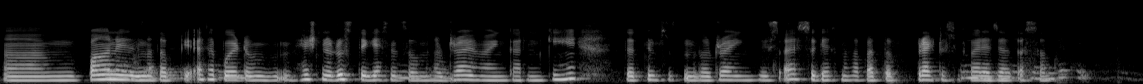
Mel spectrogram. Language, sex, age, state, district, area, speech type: Kashmiri, female, 18-30, Jammu and Kashmir, Kupwara, urban, spontaneous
